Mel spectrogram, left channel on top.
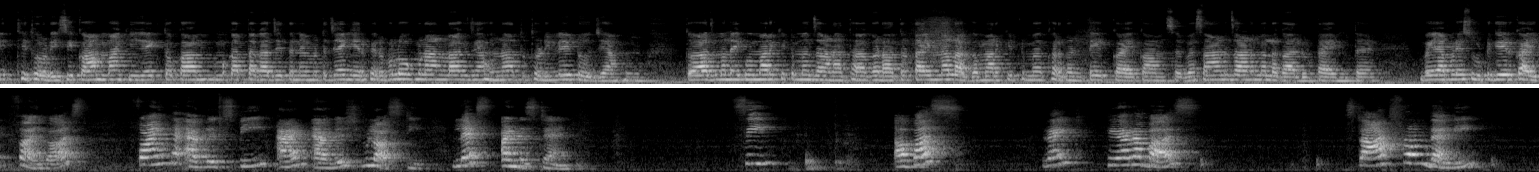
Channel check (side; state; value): both; different; correlation 0.00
